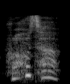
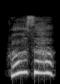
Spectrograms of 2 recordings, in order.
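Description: First: Hushed, high-pitched nervous call; nervous whisper. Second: Loud, high-pitched shout of the name; alarmed cry. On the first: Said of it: "Melina whispered nervously". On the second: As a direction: cry out in panic to a friend. Melina cries out in alarm. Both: A narrator's reading.

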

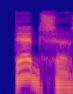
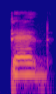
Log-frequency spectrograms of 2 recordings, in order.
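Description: First: Said in the usual way. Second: DEAD as a higher-pitched question; shocked echo. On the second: A narrator's reading. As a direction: repeat DEAD back in restrained disbelief. Admiral echoes the news in shock.

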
